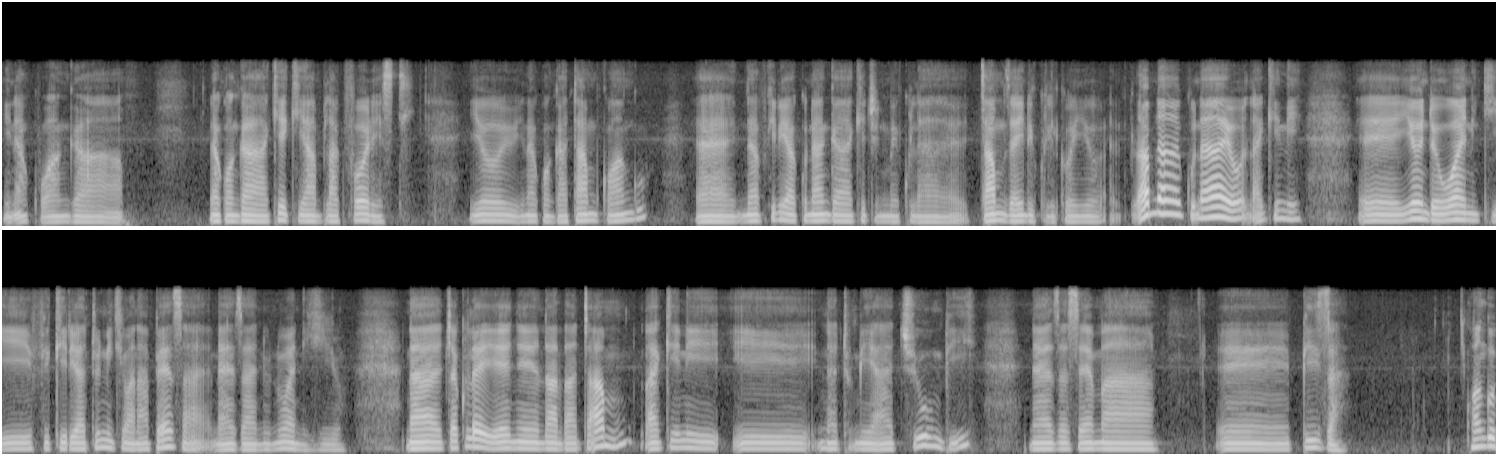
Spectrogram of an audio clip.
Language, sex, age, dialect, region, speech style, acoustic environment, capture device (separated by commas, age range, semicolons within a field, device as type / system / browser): Swahili, male, 35-44, Kenya - Nairobi Sheng-influenced, Kenya, relaxed, silence, desktop / Windows / Chrome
